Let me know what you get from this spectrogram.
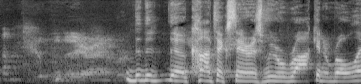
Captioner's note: group murmuring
